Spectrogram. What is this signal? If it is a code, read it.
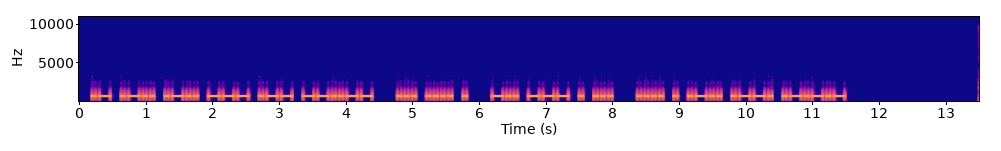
Morse code, heard as a keyed tone, about 22 wpm, 700 Hz. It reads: ALLOW, SHE DOES HELP.
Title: Sentences from Top 700 Words 22wpm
